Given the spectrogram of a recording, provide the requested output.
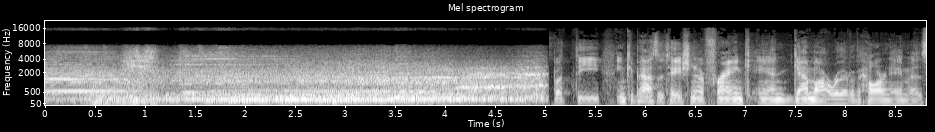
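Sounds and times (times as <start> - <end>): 
truck engine rumbling as it drives along the street: 0.1 - 5.1
speech: 5.3 - 8.7.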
